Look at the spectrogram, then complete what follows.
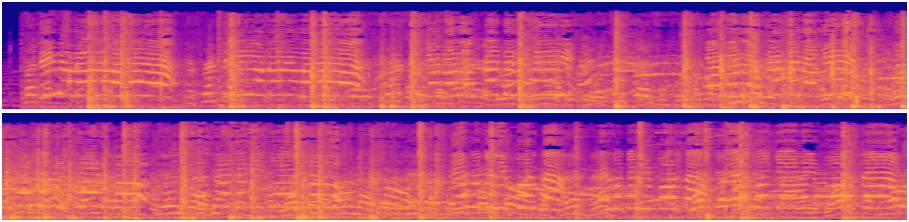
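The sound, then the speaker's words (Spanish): A hammer repeatedly smashes window glass of the Palacio Municipal in Tampico during a protest by the feminist group Brujas de Agua, sharp cracking blows landing loud in irregular bursts over the dense shouting and chatter of a large crowd. “Y escuchábamos cómo con un martillo estaban rompiendo los cristales del Palacio Municipal.”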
